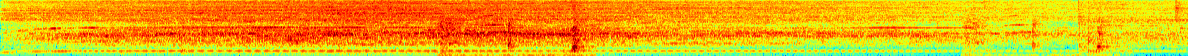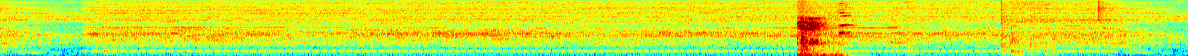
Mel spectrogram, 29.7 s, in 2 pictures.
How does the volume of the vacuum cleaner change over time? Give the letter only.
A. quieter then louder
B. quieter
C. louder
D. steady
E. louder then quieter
B.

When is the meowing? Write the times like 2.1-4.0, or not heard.
5.5-7.5, 12.0-14.0, 24.8-25.5.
